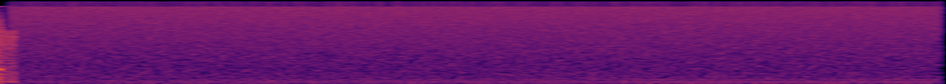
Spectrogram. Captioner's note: television static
